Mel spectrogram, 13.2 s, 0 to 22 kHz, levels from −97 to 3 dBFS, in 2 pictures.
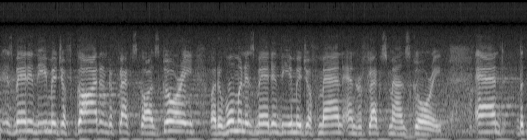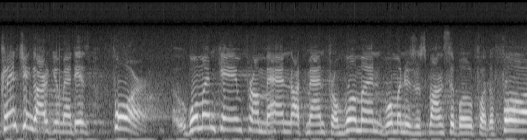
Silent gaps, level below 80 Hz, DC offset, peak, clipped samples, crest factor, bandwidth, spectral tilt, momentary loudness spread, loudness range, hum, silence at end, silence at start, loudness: none; -60 dBFS; under 0.1%; -4 dBFS; under 0.1%; 14 dB; 8.8 kHz; -6 dB/octave; 7 LU; 2 LU; none; 0 s; 0 s; -19 LUFS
